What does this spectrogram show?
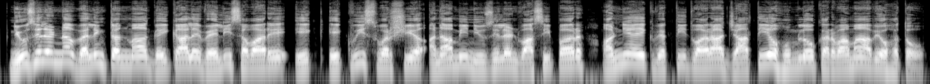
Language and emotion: Gujarati, neutral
